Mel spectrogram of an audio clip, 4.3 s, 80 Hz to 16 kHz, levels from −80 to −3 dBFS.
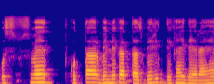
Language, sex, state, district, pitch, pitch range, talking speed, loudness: Hindi, male, Gujarat, Valsad, 150 Hz, 140-170 Hz, 140 wpm, -18 LUFS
